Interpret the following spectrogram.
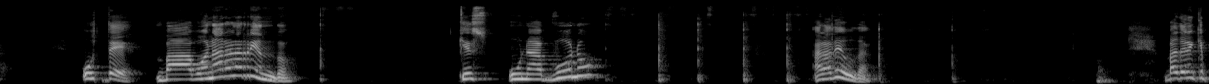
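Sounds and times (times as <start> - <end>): pen tapping on whiteboard: 3.2 - 3.4, 6.0 - 9.9
pen scratching on whiteboard: 3.2 - 3.6, 5.9 - 10.8.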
